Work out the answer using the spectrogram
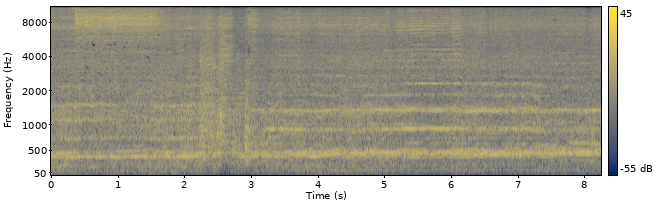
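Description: Freight train of covered hopper wagons rolling past, wheels rumbling on the rails, with a steady whining squeal held throughout and a few sharp knocks about two to three seconds in.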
